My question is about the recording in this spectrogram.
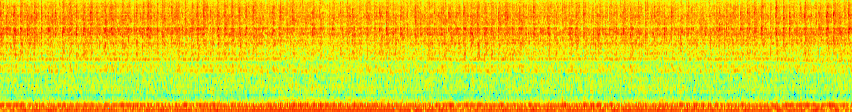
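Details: Steady idle with an uneven, lumpy low throb and repeating stumble, a misfire at idle; unplugging the MAF sensor and plugging it back in made no difference, cause still unclear.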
